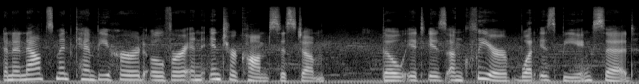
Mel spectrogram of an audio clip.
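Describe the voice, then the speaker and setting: A woman narrates and hosts a scripted story podcast. Her voice sits at an average pitch, and music plays clearly behind it. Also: fairly even intonation, moderate pace, fairly bright tone.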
